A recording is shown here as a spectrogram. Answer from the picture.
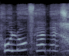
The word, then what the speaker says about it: Holofernes: Ich lese gerade die Lautschrift. Und? und die lautet Holofernes. So wie du es ausgesprochen hast.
